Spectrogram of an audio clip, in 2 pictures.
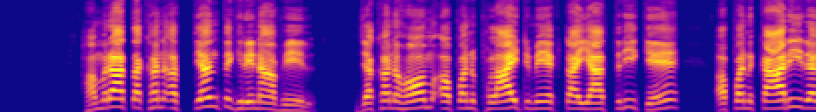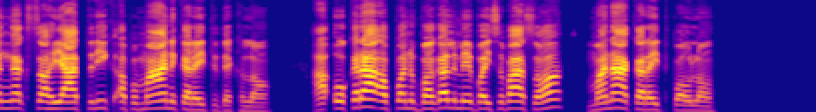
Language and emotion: Maithili, disgusted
